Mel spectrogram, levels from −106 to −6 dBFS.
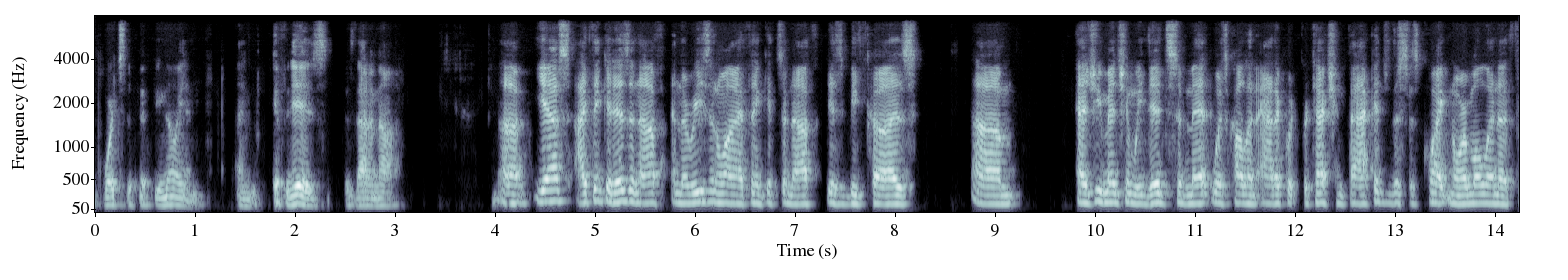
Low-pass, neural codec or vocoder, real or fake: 7.2 kHz; codec, 16 kHz, 4.8 kbps, FACodec; fake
